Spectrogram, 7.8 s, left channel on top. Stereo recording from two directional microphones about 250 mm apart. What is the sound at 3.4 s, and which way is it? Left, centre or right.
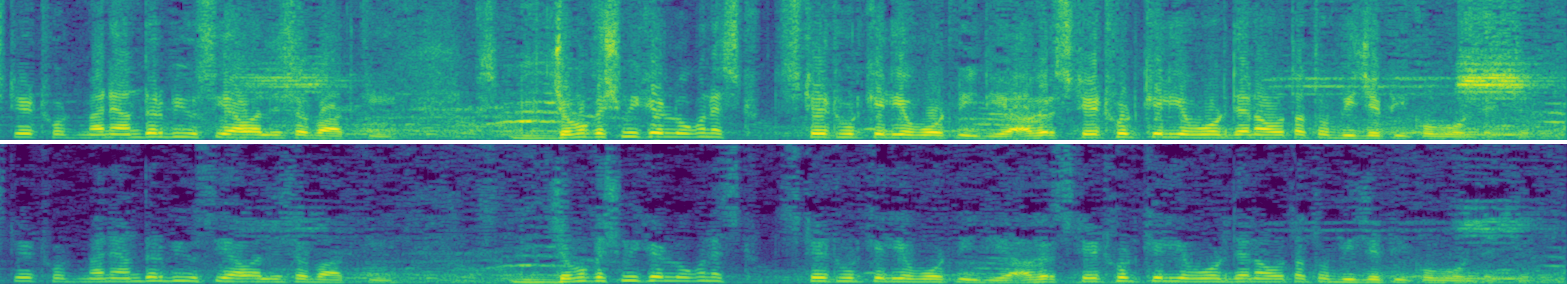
A man's voice, centre.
